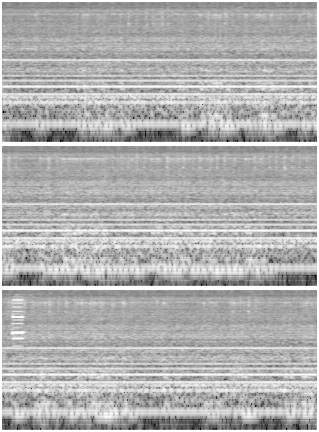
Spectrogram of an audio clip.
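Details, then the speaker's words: Desktop PC that freezes for about five minutes when several browser tabs are opened, yellow light staying lit; camera laid on the system unit: steady buzzing hum with fixed tones and a brief crackle, no speed change; cause unknown. "Сейчас я положу камеру на системный блок может быть лучше будет слышно этот гул я помолчу и положу и послушайте А я буду обновлять страницу какой-то очень странный такой звук"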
